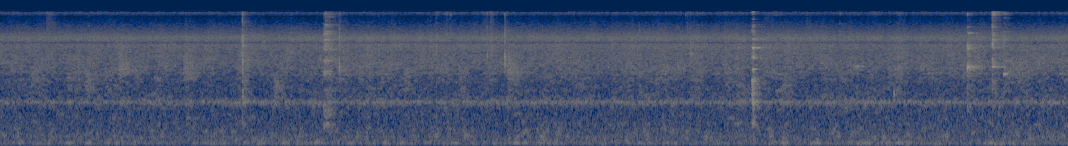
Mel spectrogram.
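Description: Metal cutlery clinking against ceramic and glass bowls during a meal: a few short, separate clinks, two in quick succession near the end, over a steady background hiss.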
